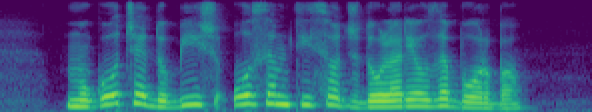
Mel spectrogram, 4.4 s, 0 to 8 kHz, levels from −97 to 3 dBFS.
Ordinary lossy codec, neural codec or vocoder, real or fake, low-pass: none; none; real; 7.2 kHz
